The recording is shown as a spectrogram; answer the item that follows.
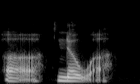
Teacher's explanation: the ah is not stressed so americans will change that to uh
